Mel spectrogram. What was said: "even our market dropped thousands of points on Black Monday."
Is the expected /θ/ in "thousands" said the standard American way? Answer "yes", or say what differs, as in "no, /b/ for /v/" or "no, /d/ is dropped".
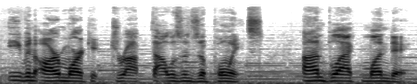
yes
